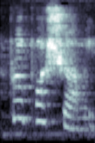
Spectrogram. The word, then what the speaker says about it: প্রপশ্যামি: জকে অন্তস্থ জকে সংস্কৃততে ইয়া উচ্চারণ করে, হস্যই প্লাস অন্তস্থ।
